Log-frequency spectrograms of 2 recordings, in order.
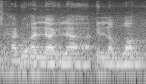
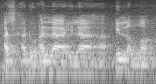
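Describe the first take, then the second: First: The long vowels are cut short. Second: The long vowels are held for two beats. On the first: The speaker calls it wrong. "Itu salah" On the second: The speaker calls it right. "Itu kan panjang dua harakat"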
